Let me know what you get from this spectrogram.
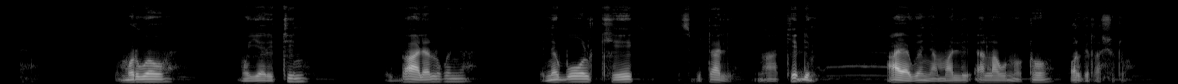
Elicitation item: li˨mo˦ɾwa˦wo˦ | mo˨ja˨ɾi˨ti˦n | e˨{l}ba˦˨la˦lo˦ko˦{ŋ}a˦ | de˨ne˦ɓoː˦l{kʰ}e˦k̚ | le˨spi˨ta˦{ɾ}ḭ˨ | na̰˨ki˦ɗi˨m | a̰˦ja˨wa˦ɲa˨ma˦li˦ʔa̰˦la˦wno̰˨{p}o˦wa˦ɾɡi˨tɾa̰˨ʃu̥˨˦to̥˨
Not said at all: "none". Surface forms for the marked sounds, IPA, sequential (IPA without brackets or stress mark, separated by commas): l, ɲ, kʰ, l, t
